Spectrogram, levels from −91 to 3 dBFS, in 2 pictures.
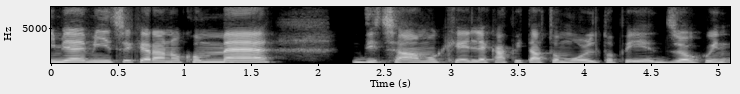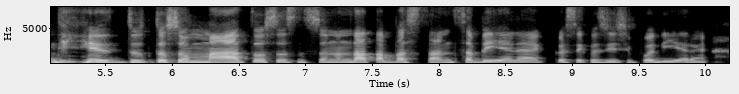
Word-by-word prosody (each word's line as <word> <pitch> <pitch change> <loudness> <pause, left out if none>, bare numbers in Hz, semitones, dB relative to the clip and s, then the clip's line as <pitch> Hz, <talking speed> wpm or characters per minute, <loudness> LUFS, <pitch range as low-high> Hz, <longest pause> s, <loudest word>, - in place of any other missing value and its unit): I 235 - +1
miei 230 0 +5
amici 235 -1 -1
che 230 - -2
erano 205 -1 +3
con 230 0 -2
me 215 +1 +7 0.6
diciamo 215 -2 -1
che 200 -2 -2
gli 195 - 0
è 195 - +3
capitato 185 0 -1
molto 180 0 -2
peggio. 185 +1 -2
Quindi 220 +2 0
tutto 240 0 0
sommato 200 -3 +2
sos 195 0 -8
son 200 -2 -8
andata 195 +1 0
abbastanza 185 +1 -5
bene 165 -1 -4
ecco, 170 +1 -9
se 165 -2 -9
così 175 0 -8
si 170 +1 -15
può 165 -2 -5
dire. 170 +3 -7
195 Hz, 165 wpm, -23 LUFS, 180-220 Hz, 0.6 s, me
